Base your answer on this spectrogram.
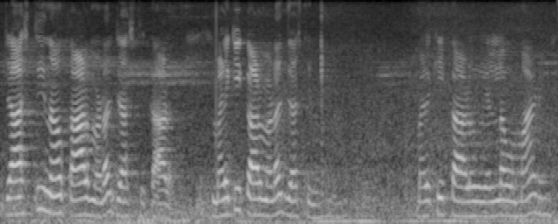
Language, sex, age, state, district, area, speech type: Kannada, female, 60+, Karnataka, Koppal, rural, spontaneous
